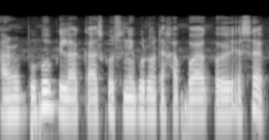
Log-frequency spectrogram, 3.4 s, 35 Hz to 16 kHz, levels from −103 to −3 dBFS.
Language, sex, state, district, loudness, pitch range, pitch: Assamese, male, Assam, Kamrup Metropolitan, -16 LUFS, 105-110 Hz, 110 Hz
